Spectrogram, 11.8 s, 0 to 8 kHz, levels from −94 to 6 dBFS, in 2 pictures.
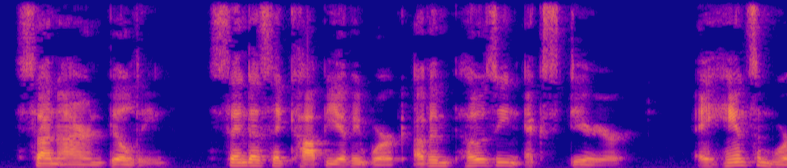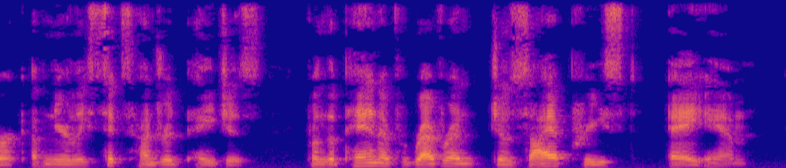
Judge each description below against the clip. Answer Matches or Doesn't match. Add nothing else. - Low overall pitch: Matches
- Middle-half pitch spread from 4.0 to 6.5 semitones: Matches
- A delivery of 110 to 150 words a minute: Matches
